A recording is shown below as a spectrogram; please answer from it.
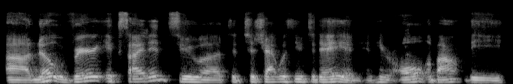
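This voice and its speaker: A man's voice: medium pitch, moderate pace, slightly rough. A man hosting a business podcast interview, chatty and casual, with many fillers and restarts. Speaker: podcast host.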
